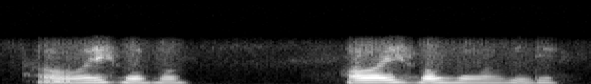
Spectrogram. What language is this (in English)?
Santali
